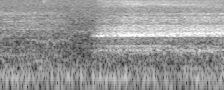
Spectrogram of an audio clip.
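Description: A person's long, deep belly breath, faint, beginning about a second in after a near-quiet pause.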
